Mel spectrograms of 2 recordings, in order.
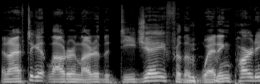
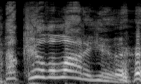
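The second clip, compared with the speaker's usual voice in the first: very high, furious, enraged screech; 14 semitones higher than usual. Retelling smashing a fist on a pedestal as the music cuts out: retelling an angry scream. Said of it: "and I'm screaming".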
